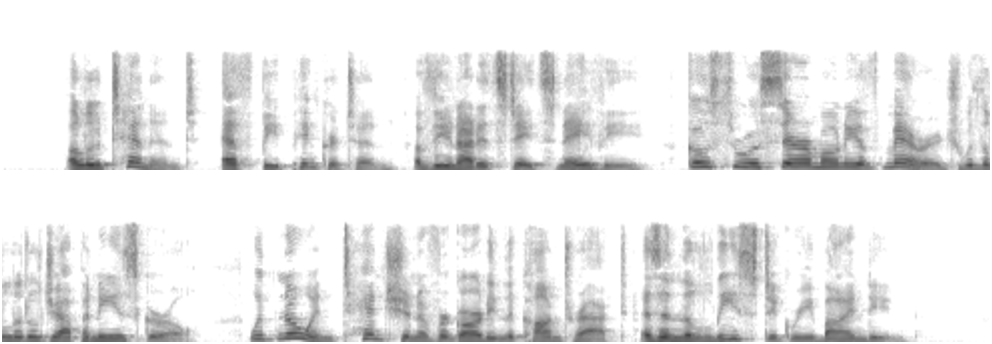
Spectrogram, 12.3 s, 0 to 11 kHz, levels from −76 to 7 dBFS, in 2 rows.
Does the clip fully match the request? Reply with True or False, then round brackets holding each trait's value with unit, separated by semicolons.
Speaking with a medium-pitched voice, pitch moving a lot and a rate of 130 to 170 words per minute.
True (175 Hz; 7.6 semitones; 165 wpm)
